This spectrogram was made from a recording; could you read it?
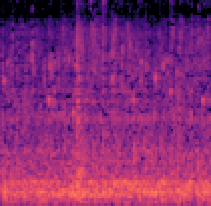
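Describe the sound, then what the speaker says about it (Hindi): Water is poured into a pot to boil rice for chicken biryani, a steady gushing splash held for about two seconds at moderate loudness, no talk. "साथ ही हमने दूसरी तरफ पानी चढ़ा दिया चावल उबालने के लिए"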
